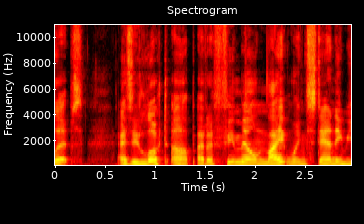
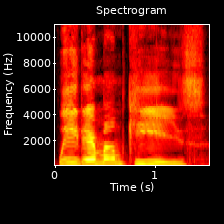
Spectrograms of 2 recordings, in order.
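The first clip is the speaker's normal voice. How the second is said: put-on high, slow, sing-song little kid voice; a tiny dragonet chanting with glee; excited child cheer; 12 semitones higher, 6 dB louder, much slower than usual. A narrator's reading. Little son cheering to his father, high and slow. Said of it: "as his son said this".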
